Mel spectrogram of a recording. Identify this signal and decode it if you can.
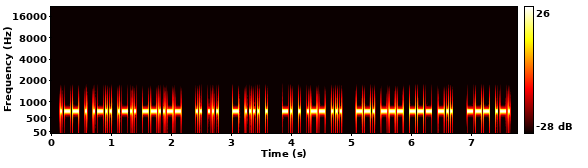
Morse code, heard as a keyed tone, about 34 wpm, 700 Hz. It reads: WELL, IS THE NEWS GOOD OR
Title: Sentences from Top 800 Words 35wpm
